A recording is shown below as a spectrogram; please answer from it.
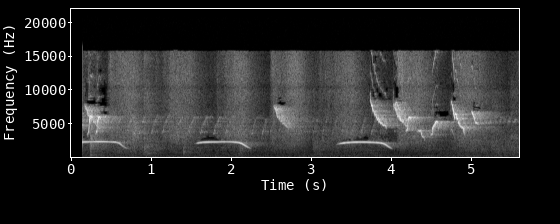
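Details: White-eye song: three clear, level whistled notes, each ending in a quick downward slur and spaced about 1.5 seconds apart, then a burst of very high, sharp descending chirps near the end.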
